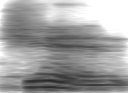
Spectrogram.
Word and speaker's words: Qin: It's spelled Qin, but it's pronounced chin, and it's it's sort of the root word of the name China.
